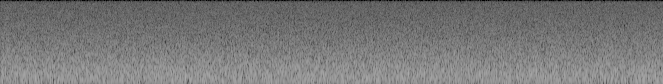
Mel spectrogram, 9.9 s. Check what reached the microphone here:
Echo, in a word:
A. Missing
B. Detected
A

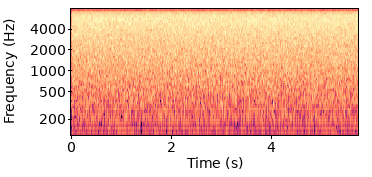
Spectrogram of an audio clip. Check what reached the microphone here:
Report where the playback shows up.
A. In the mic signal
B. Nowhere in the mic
B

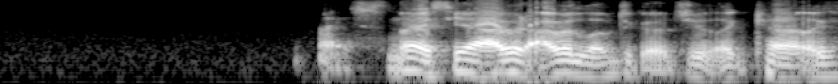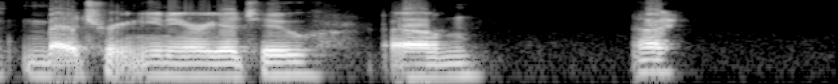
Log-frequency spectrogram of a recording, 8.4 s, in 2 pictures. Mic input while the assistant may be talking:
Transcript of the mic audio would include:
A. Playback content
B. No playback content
B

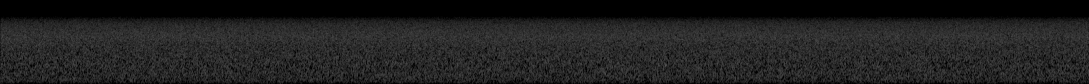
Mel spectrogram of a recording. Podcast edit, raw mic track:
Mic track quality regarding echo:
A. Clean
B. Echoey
A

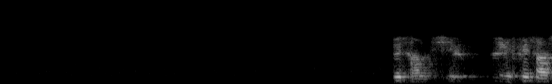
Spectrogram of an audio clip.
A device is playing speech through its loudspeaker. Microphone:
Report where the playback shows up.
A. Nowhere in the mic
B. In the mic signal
A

